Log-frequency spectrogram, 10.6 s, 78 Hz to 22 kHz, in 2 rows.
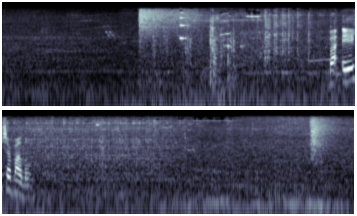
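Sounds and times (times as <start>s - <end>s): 
bus engine rumbling while pulling up and idling: 0.0s - 10.5s
bus air brakes hissing: 2.0s - 5.0s, 9.8s - 10.5s
bus door mechanism: 2.2s - 4.8s
speech: 4.9s - 5.9s.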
